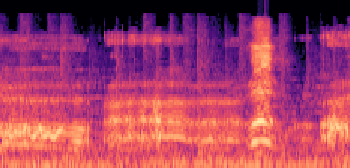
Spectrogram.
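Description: A cartoon character's strained, wavering cry while being squeezed, ending in a short sharp yelp, the loudest moment, near the end, over background music.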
